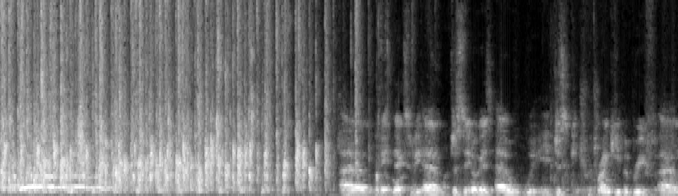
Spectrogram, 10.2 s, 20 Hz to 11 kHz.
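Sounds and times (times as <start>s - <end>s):
audience applauding after an experimental act: 0.0s - 5.8s
speech: 5.8s - 10.1s.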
